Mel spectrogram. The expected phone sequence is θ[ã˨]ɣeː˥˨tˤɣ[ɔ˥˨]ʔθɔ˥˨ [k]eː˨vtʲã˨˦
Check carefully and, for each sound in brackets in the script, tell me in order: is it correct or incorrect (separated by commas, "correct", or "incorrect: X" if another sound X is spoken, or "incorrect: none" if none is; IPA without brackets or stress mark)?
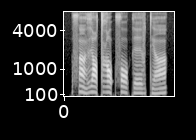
incorrect: ã˥˨, correct, correct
